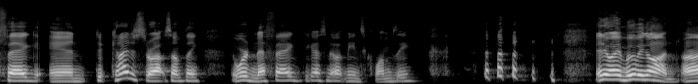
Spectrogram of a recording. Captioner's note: chuckles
